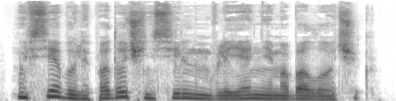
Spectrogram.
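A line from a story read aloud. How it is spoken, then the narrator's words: Sighing. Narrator (Russian): вздохнула Алька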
